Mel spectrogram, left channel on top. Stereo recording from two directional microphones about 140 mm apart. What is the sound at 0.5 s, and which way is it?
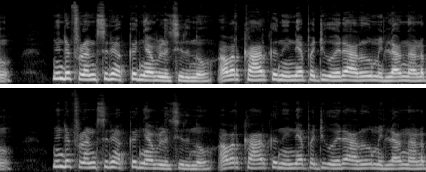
Speech, 50° left (ahead or behind).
